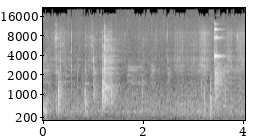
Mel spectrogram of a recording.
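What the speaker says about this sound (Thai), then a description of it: "ตอนนี้เราก็คนนะครับให้ แห้วกับเป็นสาคูเริ่มเข้ากันนะครับ" Water chestnuts and sago stirred together in a pot for Thai tako, a spoon clinking and scraping against the metal in irregular knocks, close and fairly loud, with a voice talking throughout.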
